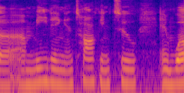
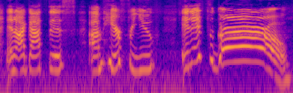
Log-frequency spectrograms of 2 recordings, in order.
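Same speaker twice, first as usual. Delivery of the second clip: rising excitement to a long triumphant holler; urgent encouragement; 9 semitones higher, 7 dB louder than usual. Retold or imitated. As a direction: act out a husband coaching a birth, ending in a jubilant yell. Husband urging wife through childbirth.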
